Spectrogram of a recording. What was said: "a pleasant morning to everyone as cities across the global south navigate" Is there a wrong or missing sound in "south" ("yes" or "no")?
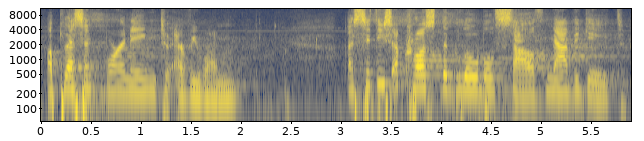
no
